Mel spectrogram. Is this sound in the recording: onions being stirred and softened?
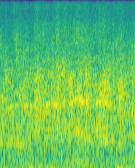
no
